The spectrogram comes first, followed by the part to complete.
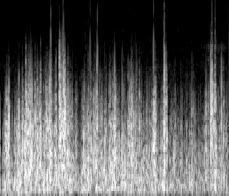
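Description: Wind buffeting the microphone: a loud, rough rushing noise throughout.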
